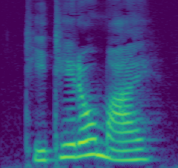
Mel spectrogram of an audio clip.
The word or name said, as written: titiro mai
